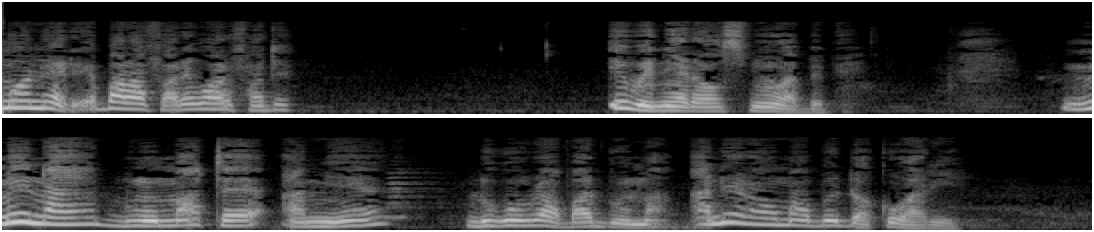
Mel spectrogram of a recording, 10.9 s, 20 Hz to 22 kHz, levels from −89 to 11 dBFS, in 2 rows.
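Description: Throughout this speech the treble sounds hissy and grainy, with roughened tones, smeared consonant attacks and nothing above 10.6 kHz, likely from Vorbis compression at a low bitrate, around 31 kbps, where the fine upper detail is quantised so coarsely it turns into noise.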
